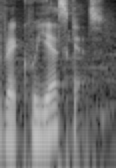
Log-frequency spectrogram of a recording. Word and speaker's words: Requiescat: The hardest one to pronounce among these, in my opinion, is Requiescat. I could have sworn I learned somewhere that the C was silent. I guess not.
